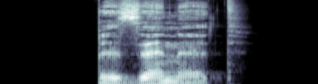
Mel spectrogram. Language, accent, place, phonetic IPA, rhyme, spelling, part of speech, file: German, Germany, Berlin, [bəˈzɛnət], -ɛnət, besännet, verb, De-besännet.ogg
- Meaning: second-person plural subjunctive II of besinnen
